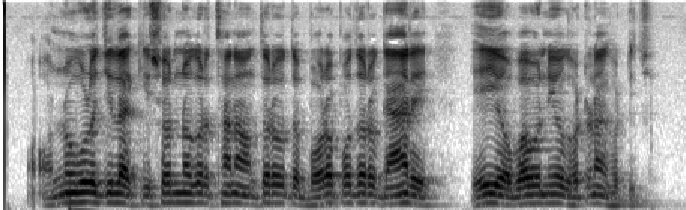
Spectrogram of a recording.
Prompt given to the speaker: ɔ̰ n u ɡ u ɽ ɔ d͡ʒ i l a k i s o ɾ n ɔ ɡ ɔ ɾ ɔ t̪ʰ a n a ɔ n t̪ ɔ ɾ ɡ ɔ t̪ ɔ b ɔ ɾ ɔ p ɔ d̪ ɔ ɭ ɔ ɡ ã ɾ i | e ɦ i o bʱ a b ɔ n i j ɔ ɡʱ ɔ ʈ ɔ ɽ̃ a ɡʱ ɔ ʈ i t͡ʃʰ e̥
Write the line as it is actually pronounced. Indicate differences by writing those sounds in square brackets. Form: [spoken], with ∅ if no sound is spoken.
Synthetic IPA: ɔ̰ n u ɡ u [ɭ] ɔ d͡ʒ i l a k i s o ɾ n ɔ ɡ ɔ ɾ ɔ t̪ʰ a n a ɔ n t̪ ɔ ɾ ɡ ɔ t̪ ɔ b ɔ ɾ ɔ p ɔ d̪ ɔ [ɾ] ɔ ɡ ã ɾ [e] | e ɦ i [ɔ] bʱ a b ɔ n i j ɔ ɡʱ ɔ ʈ ɔ ɽ̃ a ɡʱ ɔ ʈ i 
